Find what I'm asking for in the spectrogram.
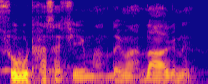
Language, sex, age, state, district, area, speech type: Kashmiri, male, 18-30, Jammu and Kashmir, Bandipora, rural, spontaneous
